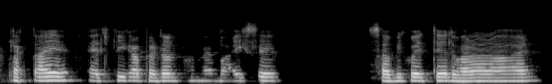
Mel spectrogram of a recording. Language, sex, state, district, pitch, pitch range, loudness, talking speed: Hindi, male, Jharkhand, Jamtara, 170 Hz, 160-175 Hz, -17 LUFS, 160 wpm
